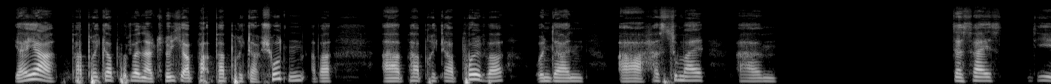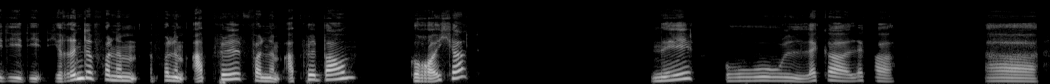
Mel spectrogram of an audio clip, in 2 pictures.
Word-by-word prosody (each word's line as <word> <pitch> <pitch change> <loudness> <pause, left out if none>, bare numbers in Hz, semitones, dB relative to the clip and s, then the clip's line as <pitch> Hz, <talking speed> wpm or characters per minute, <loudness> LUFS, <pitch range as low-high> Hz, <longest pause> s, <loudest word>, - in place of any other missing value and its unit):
Ja, 150 - +3
ja, 215 -8 +8
Paprikapulver 180 +1 +2
natürlich, 175 +4 +3
auch 150 0 +7
Pa - - +2
Paprikaschoten, 165 - 0
aber, 145 +2 -1 0.5
äh, 150 0 +3
Paprikapulver 165 +3 +2 0.3
und 160 +1 -2
dann, 155 0 +1 0.3
ah, 140 -1 +1
hast 165 +3 -4
du - - -1
mal, 180 -2 +1 0.3
ähm 150 0 -6 1.8
das 170 -2 -1
heißt, 170 -2 +1 0.2
die 175 +1 -7
die 155 -1 -4
die 280 0 -8
die 145 - -14
Rinde 270 - +4
von 225 -3 -2
'nem 180 +6 0 0.2
von 190 -1 -1
'nem 170 - +2
Apfel 235 +2 +1
von 180 -8 -2
'nem 150 - -1
Apfelbaum 225 +7 +1 0.5
geräuchert? 200 - +1 1.8
Ne, 200 - -1 0.3
oh, 170 +2 -7
lecker, 165 +3 -4
lecker. 155 -4 -10 0.9
Äh, 155 -2 -5
170 Hz, 110 wpm, -22 LUFS, 150-190 Hz, 1.8 s, ja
